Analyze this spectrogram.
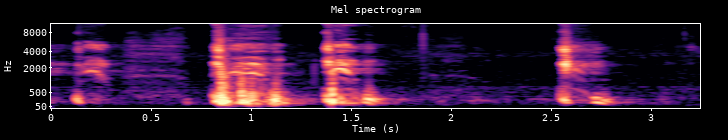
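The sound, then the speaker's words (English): A preacher with a lingering cough coughs during a sermon: three hard, throaty coughs at uneven intervals, each breaking into a quick double burst, with a faint throat sound before the first. “sorry, that cough is still lingering, even though I'm on multiple medications for it.”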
